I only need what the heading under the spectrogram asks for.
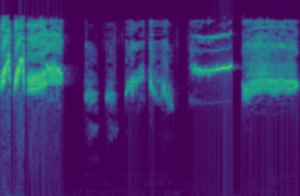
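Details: Lark (jal) singing in the Mashadi style: bursts of harsh, high chattering notes, then short separate chirps with gaps, ending in two long buzzy, sustained phrases; no other sounds.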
